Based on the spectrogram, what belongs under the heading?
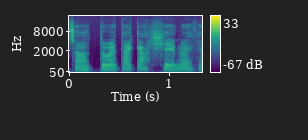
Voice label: "gallu", Welsh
